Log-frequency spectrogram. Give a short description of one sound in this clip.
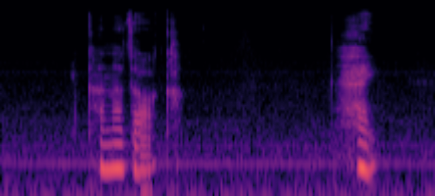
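A young woman speaks in short, high-pitched bursts close to a microphone.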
